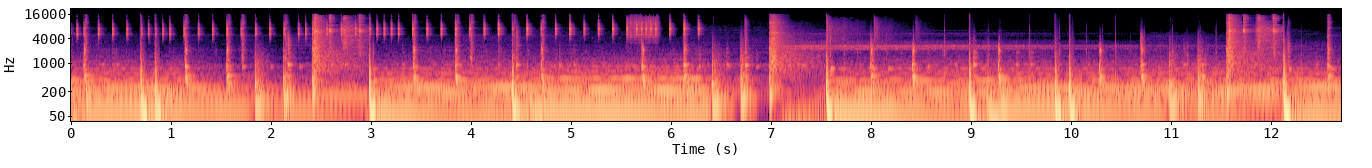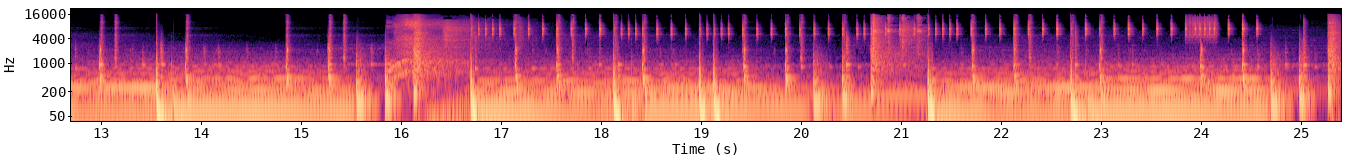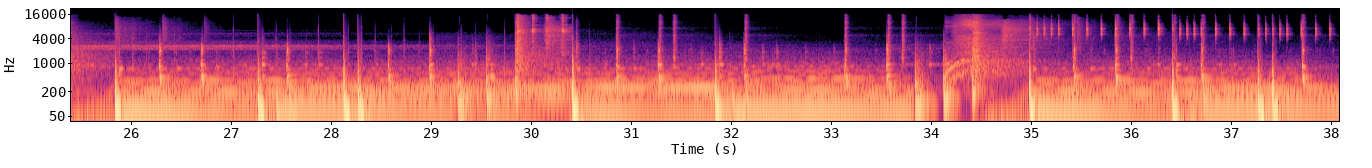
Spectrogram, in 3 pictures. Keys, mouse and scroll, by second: 0.0-1.3 typing, 6.8 shift+click, 9.7-10.0 scroll, 10.0 typing, 13.5 typing, 13.7 ctrl+-, 14.6 ctrl+=, 14.8 ctrl+=, 16.6 ctrl+z, 17.2 alt+click, 17.8 double click, 18.0 ctrl+a, 18.3 alt+Tab, 20.6-21.5 typing, 20.9 alt+Tab, 28.0 typing.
